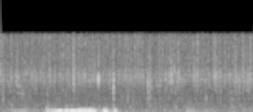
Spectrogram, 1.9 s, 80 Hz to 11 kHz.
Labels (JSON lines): {"label": "biophony, growl", "recorder": "SoundTrap 600 or HydroMoth"}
